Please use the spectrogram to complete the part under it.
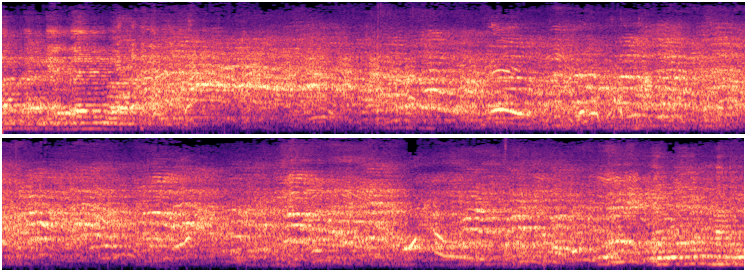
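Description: A crowd of people talk and murmur in the background.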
